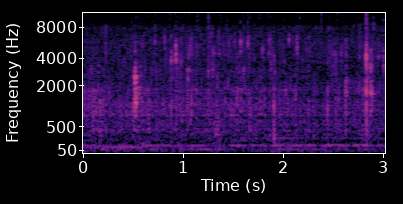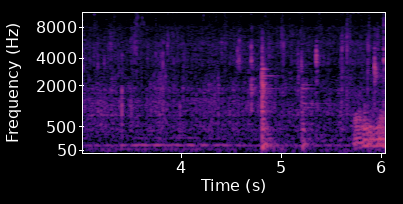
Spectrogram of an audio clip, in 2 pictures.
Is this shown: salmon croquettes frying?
yes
